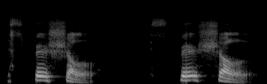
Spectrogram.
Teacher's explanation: যেহেতু সি এর পরে দুটি ভাওয়েল লেটার রয়েছে তাই এখানে সি এর উচ্চারণ হবে তালব্য স্বয়ের মতো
